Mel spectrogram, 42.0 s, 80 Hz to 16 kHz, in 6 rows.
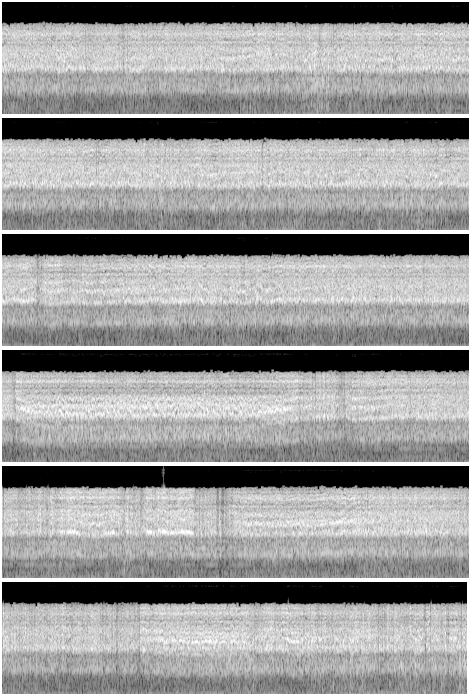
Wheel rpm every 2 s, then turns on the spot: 230, 230, 230, 230, 230, 230, 230, 230, 230, 230, 220, 200, 200, 220, 230, 230, 220, 230, 230, 220, 230.
none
